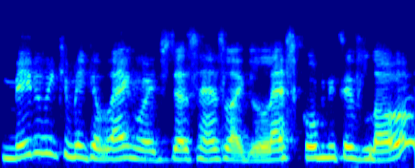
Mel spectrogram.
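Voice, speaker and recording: A woman with a Dutch accent, high-pitched and with lively intonation. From Netherlands. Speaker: computer science educator. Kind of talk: interview Q&A.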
